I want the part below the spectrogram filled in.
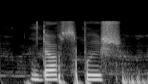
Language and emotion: Russian, neutral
